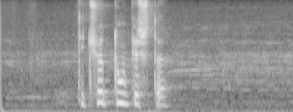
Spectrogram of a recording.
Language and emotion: Russian, angry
